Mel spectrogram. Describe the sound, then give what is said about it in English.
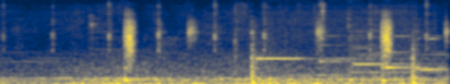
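Steady low engine rumble from inside a moving car driving in heavy traffic and about to turn left, with road noise and occasional higher swishes of passing traffic outside, continuous and fairly loud throughout. “Crazy traffic.”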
